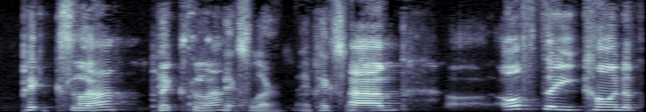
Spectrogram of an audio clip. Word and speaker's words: Pixlr: So another one we're going to look at is I don't know how to pronounce it. It's Pixlr. Pick money. I pick money. Pixlr.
